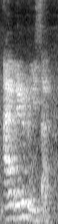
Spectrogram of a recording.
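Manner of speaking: ordinary delivery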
